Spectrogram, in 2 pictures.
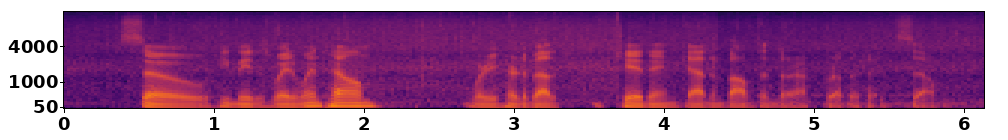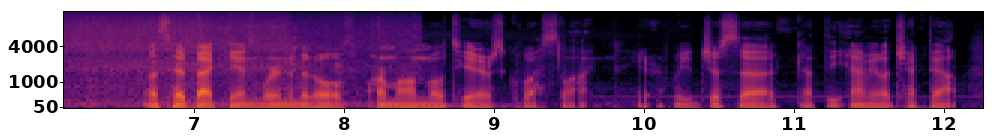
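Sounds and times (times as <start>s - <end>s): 
heavy rainstorm: 0.0s - 8.5s
speech: 0.5s - 12.2s.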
